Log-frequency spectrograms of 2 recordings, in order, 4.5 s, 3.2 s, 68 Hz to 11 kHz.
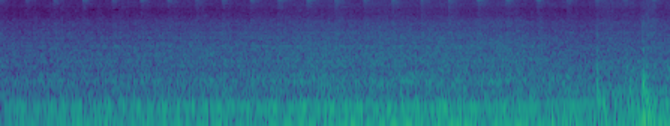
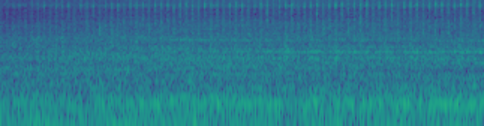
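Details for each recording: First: Four-cylinder car engine idling on LPG with STAG WC-03 gas injectors: rapid even ticking about four a second, injectors clicking too loudly; worn injectors, fixed by replacing all four with a new set. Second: 4-cylinder car running on LPG after replacing all four worn STAG WC-03 gas injectors with a new set: even idle with light regular injector ticking, no jerking; running smoothly.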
